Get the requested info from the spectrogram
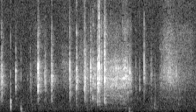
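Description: Faint computer keyboard typing: a few scattered keystrokes as a password is entered.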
